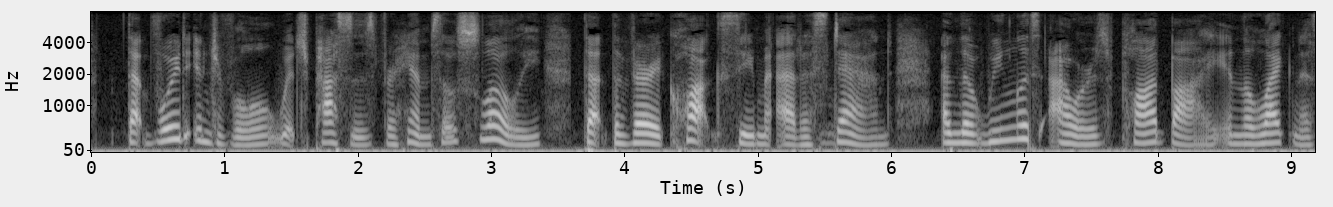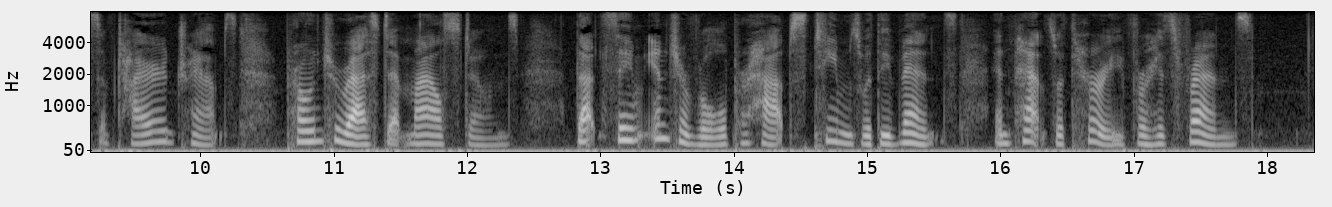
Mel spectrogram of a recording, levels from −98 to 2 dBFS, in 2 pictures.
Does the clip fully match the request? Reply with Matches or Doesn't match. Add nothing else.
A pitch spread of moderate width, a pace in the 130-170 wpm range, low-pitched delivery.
Doesn't match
